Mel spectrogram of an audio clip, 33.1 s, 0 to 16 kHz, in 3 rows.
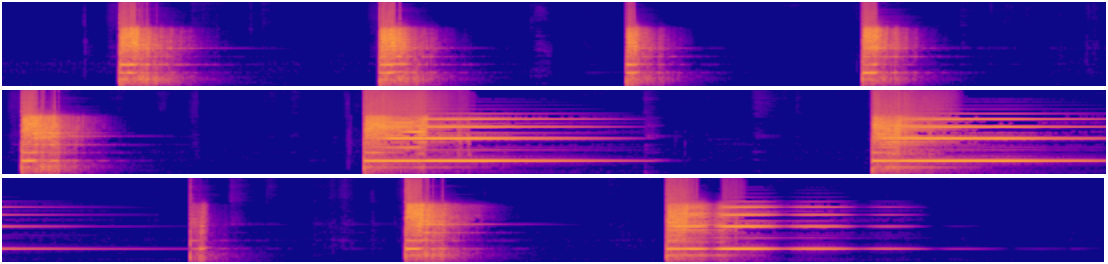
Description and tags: The file name itself is labeled with the preset I used.
Original Clip > Trash 2.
